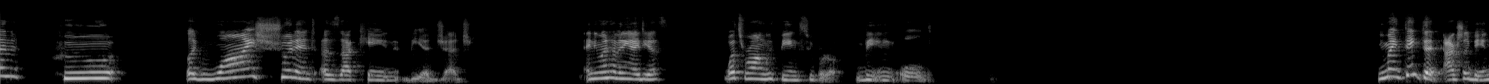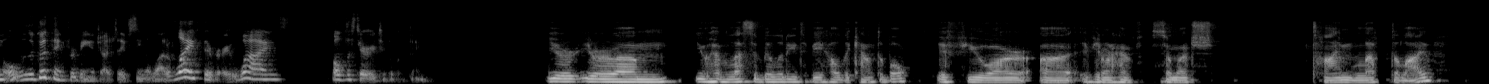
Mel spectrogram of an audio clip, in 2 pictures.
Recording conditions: video call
